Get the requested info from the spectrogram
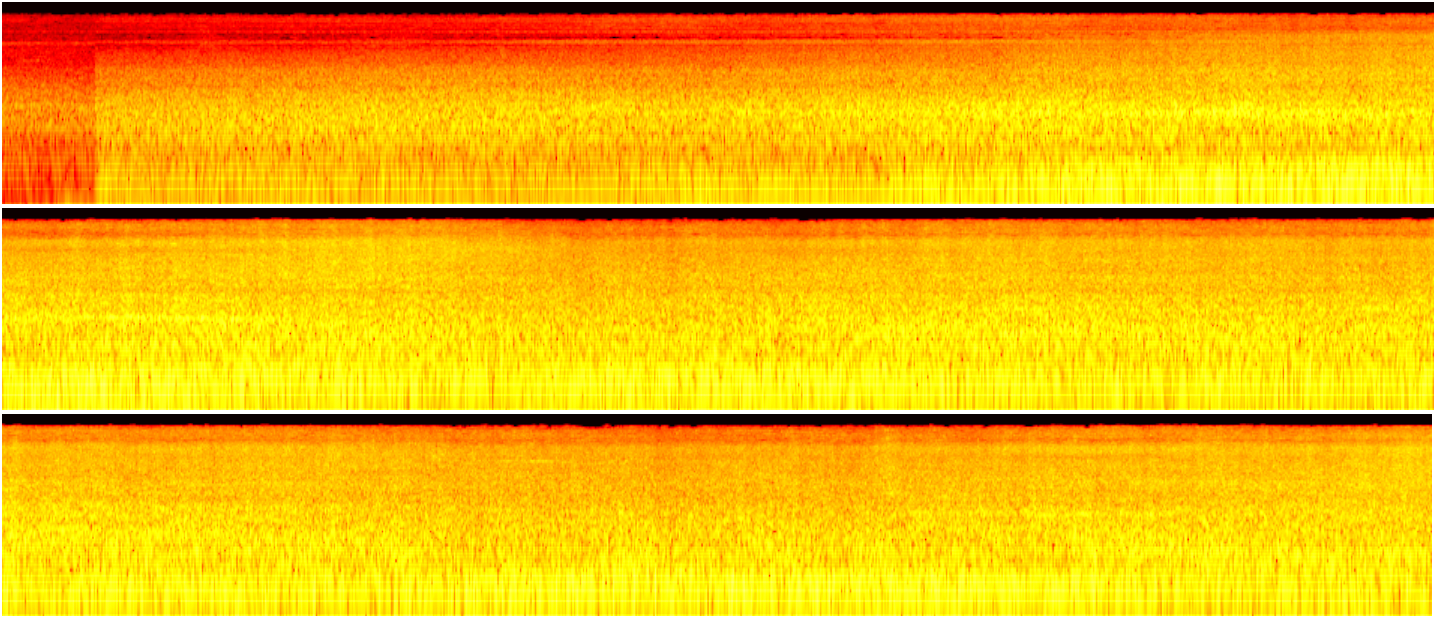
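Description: Freight train passing at close range: steel wheels rolling and clattering over the rails under a string of car-transporter and tank wagons. The noise comes in suddenly about half a second in, grows louder over the next few seconds, then holds as a steady loud rumble.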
